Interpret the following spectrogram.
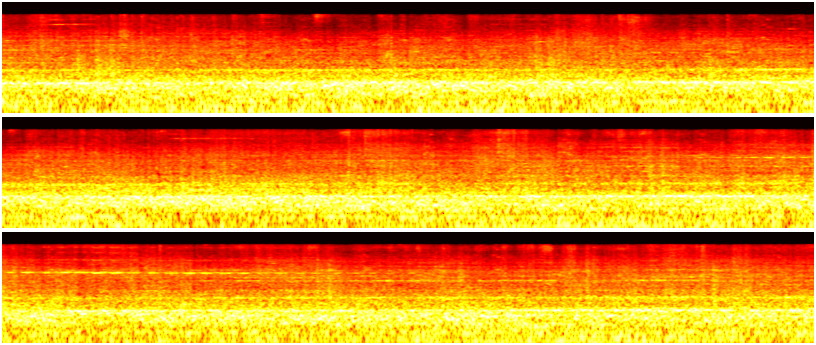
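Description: CSX double-stack intermodal well cars rolling past at steady speed, a loud continuous run of steel wheels on rail with a steady low hum. A faint high wheel squeal sounds in the second half.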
